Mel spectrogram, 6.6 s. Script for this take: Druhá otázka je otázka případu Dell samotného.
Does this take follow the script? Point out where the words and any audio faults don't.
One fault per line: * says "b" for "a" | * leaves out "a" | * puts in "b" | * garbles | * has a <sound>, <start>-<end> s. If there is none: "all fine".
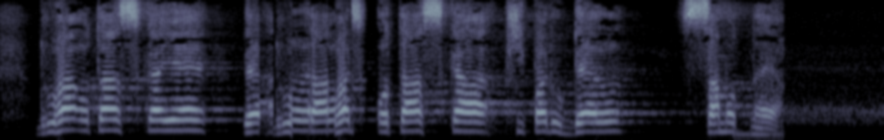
* garbles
